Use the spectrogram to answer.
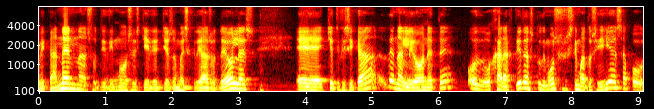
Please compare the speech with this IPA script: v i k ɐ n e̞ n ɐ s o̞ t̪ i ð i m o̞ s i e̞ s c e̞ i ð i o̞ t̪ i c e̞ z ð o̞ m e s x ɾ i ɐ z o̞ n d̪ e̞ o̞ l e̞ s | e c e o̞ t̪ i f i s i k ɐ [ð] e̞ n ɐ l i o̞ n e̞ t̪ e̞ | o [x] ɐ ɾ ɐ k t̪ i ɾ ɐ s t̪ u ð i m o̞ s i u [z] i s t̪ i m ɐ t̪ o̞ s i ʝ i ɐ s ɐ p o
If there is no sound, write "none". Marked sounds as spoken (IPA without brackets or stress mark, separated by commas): ð, x, s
